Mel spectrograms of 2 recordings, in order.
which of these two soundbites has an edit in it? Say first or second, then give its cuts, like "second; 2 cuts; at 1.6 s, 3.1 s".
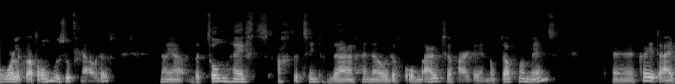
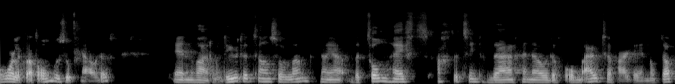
first; 1 cut; at 1.6 s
